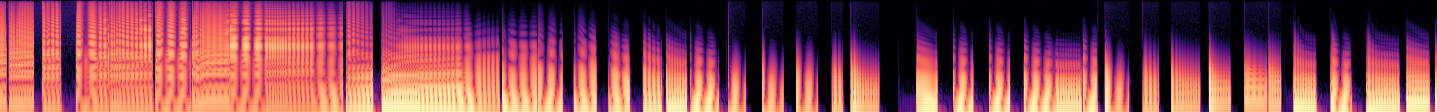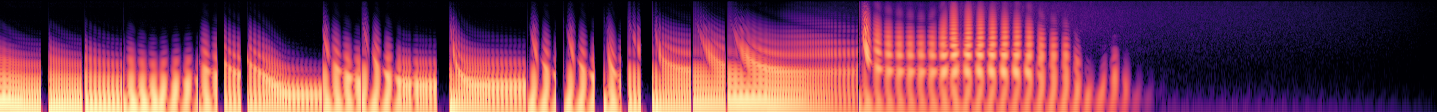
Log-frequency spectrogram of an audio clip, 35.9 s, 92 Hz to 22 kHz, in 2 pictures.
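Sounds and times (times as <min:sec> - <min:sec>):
distorted acid synth bassline: 0:00.0 - 0:05.0, 0:28.0 - 0:32.2.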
